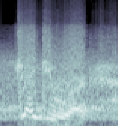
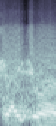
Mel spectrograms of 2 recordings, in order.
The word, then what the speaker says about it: Jaguar: Jaguar. I think it's pronounced Jaguar. At least that's what they used to say on the commercials, even though we all call it Jaguar.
